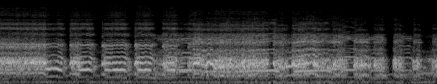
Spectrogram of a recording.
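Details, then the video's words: Hens and a cockerel cluck in quick bursts, stacked harmonic notes repeated about three times a second over a constant murmur of other birds in the flock. "World of Sound: (Cockerel and Hens)"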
